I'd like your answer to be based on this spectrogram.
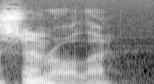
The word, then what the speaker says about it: Sorolla: I think it's Sorolla. I trust my boy Dan Hord, and Dan Hord was pronouncing it Sorolla.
